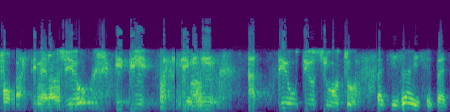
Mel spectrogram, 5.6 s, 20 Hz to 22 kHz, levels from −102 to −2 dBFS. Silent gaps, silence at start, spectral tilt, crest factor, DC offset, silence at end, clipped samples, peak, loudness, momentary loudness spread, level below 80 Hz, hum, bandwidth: none; 0 s; -3.5 dB/octave; 16 dB; under 0.1%; 0.05 s; under 0.1%; -8 dBFS; -23 LUFS; 7 LU; -66 dBFS; none; 9.6 kHz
